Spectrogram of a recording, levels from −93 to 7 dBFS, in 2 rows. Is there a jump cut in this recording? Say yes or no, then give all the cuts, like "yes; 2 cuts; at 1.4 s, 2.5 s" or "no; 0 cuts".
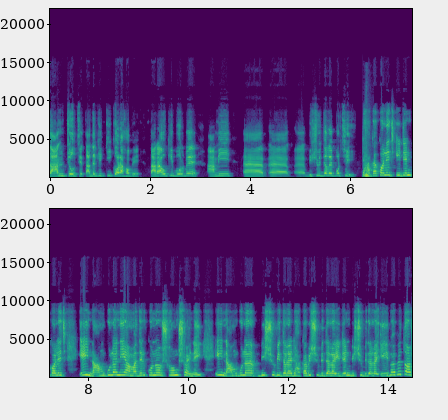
yes; 1 cut; at 6.2 s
